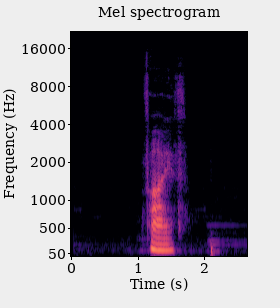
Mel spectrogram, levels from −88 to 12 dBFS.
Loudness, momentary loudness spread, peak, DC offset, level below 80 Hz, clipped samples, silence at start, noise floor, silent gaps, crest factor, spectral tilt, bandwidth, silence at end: -21 LUFS; 23 LU; -4 dBFS; under 0.1%; -56 dBFS; under 0.1%; 1.1 s; -76 dBFS; none; 24 dB; -8.5 dB/octave; 10 kHz; 0.5 s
